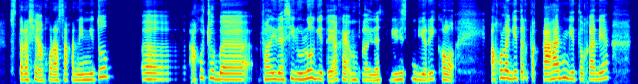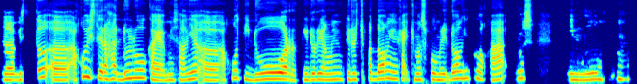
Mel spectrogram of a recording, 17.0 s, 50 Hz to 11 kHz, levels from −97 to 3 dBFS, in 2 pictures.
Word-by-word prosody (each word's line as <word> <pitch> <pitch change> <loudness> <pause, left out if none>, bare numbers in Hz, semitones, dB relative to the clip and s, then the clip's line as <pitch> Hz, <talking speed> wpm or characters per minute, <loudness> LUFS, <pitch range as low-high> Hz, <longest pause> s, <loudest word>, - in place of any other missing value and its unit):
stres 235 -2 0
yang - - +3
aku - - -5
rasakan 225 0 -2
ini 225 +1 +2
tuh, 335 +1 +1 0.4
eee, 240 -1 +1 0.3
aku 300 - -3
coba 235 -5 +2 0.2
validasi 245 +1 +1
dulu 245 +3 +4
gitu 245 -7 -1
ya, - - +2
kayak 235 -3 +2
memvalidasi 220 0 -3
diri 225 +2 -2
sendiri 240 -3 -2
kalau 225 -4 +1 0.5
aku - - +1
lagi 275 -2 +4
tertekan, 265 0 +6
gitu 255 -2 -3
kan 240 -1 +2
ya. 260 +3 +2 0.5
Nah 225 - +2
abis 230 +1 -5
itu, 300 +2 -1
eee, 215 -7 +1
aku - - -2
istirahat 260 -5 0
dulu, 280 +3 +2 0.2
kayak 210 -3 +1
misalnya, 220 +4 -1
eee, 210 -1 0
aku 290 - -10
tidur, 245 +2 +5 0.2
tidur 230 +1 -1
yang 225 -1 -1 0.2
tidur 240 -1 -2
cepet 255 +2 -6
doang 270 +2 +3
ya - - -2
kayak 240 -1 -5
cuma 230 - -1
10 230 +1 -3
menit 225 - -3
doang 275 +1 +1
itu 285 0 -8
loh 245 -3 -3
Kak. 225 +2 0
Terus, 275 +2 -5 0.6
ini 225 -1 -2 0.4
hmm. 250 -1 -6
240 Hz, 185 wpm, -23 LUFS, 225-260 Hz, 0.6 s, tertekan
